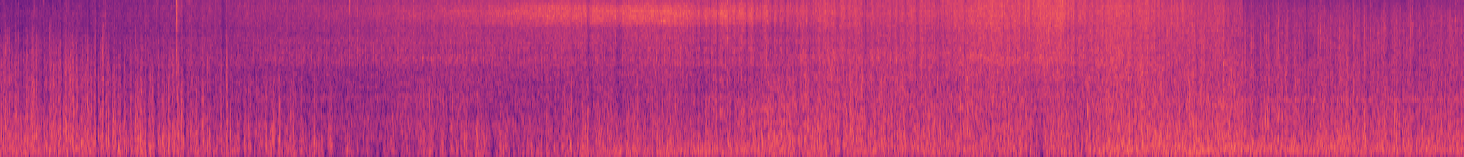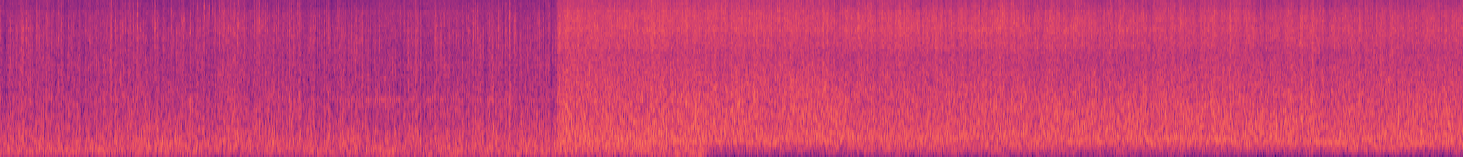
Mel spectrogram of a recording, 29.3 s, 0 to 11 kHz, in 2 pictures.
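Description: Kawasaki KLR650 single-cylinder motorcycle riding on a dirt road, its engine running under a steady rush of wind over the bike-mounted camera's microphone. The sound changes abruptly about twenty seconds in.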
